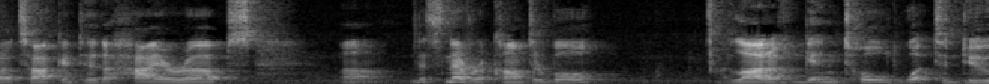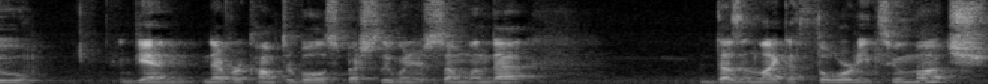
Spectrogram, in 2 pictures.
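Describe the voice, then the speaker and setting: A man speaks at medium pitch and a moderate pace in a monotone, flat intonation, with long, frequent pauses, audible room echo and noticeable background noise. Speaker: podcast host. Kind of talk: casual chat. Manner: casual, rambling.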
